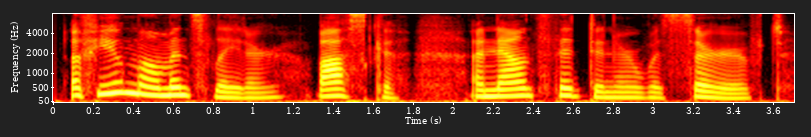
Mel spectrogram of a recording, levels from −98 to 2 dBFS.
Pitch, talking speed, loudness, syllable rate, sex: 210 Hz, 160 wpm, -18 LUFS, 5.3 syllables/s, female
